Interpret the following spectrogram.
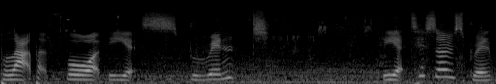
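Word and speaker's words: Tissot: Sprint the tiso Sprint we used to call it the tisot Sprint but then we found out that's not how you say it even though it sounded so right but apparently it was so wrong 14 laps to go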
